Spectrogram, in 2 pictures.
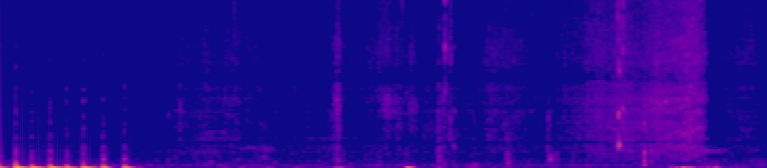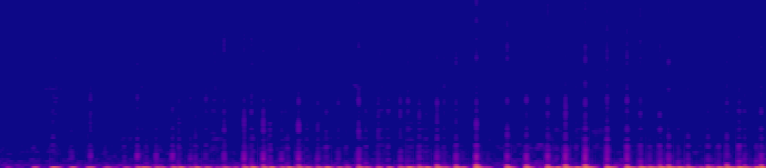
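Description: Fingertips and nails scratch and tap the flat, empty surface of a large white plastic tray held vertically. A burst of quick, deep, dull taps gives way to a quieter stretch of soft scratching and scattered taps. From about eight seconds to the end, rapid, uneven tapping runs steadily.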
